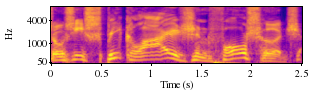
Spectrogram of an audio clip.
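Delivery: bad Scottish accent, loud and high. Signing off episode eleven to the folks, doing a bad Sean Connery impression. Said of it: "It's like the shittiest Sean Connery".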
